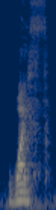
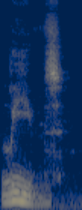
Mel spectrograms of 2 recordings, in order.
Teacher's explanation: because it's between a vowel and a voiced consonant, the F becomes V. We voice it.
